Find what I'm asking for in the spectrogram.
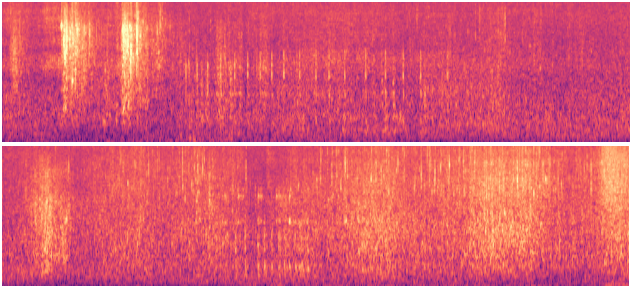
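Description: Boat sailing across open water in the survival game Survival: Fountain of Youth, a steady wash of water and hull noise with soft lapping and splashing, a few brief brighter splashes, and no talking.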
